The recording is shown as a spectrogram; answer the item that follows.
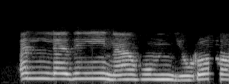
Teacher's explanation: Make sure that you pronounce this ta with a fuller mouth, with a round mouth. And then this mad kabira you have to pronounce more than 5 seconds, 5 to 6 seconds. It was prolonged, I think, for only 3 seconds when you were reciting.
